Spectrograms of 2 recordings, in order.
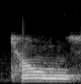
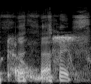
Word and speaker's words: Tomes: Tomes, like with a long O, Tomes.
